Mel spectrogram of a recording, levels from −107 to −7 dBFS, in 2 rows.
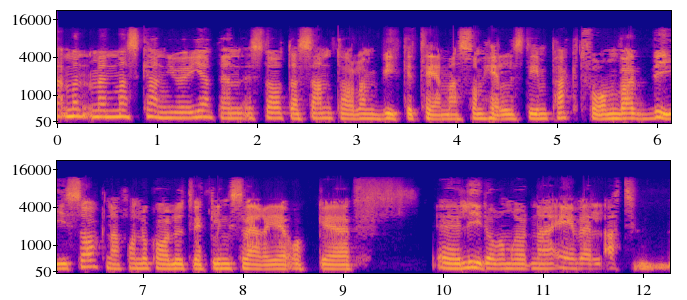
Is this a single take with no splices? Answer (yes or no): yes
